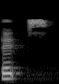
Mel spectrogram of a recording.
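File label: "Hits", English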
